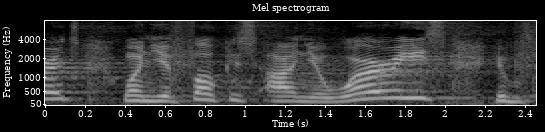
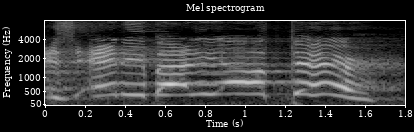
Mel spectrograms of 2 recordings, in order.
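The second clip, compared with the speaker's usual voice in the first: mock, very high, loud cry out; 12 semitones higher, 6 dB louder than usual. Retelling a joke about an old man falling off a cliff: imitating a man crying out. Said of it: "he cries out".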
